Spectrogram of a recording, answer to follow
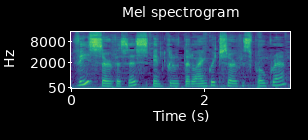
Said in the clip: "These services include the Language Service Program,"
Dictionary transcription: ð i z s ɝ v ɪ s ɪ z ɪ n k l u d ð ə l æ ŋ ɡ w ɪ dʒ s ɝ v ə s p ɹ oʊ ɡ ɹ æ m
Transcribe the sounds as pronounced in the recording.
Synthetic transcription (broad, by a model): ð i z s ɝ v ɪ s ɪ z ɪ n k l u d ð ə l æ ŋ ɡ w ɪ dʒ s ɝ v ə s p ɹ oʊ ɡ ɹ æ m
